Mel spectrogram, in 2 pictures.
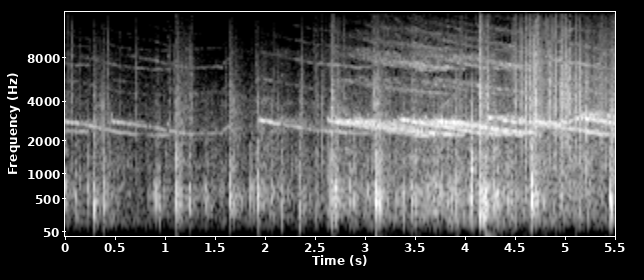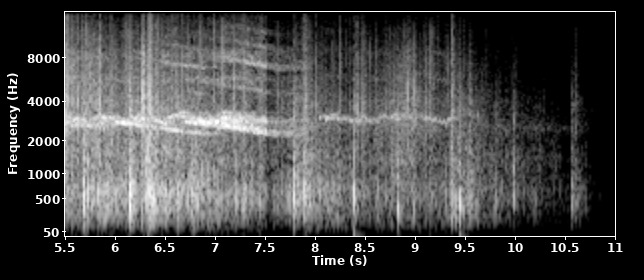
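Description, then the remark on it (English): A rapid barrage of fireworks bursting and crackling, with sharp pops layered over rising whistles, continuing densely for several seconds before thinning out and fading near the end. “Suddenly, a fireworks show starts with a loud music.”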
